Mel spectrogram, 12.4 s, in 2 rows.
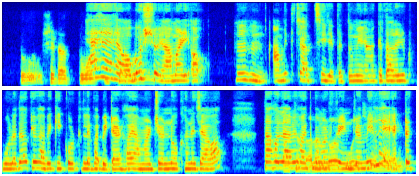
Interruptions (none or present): present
